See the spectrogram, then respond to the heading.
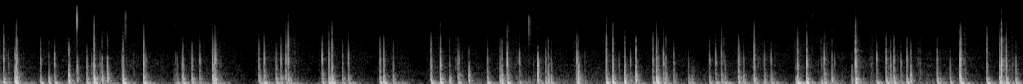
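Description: Fingernails tap the round knob and the ridges of a large cream ridged microwave lid, likely silicone. Quick, dull taps come in rapid bursts with short pauses between them. Each tap is low and muffled with almost no ring.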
